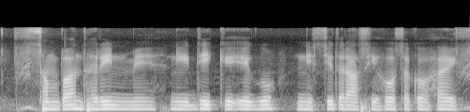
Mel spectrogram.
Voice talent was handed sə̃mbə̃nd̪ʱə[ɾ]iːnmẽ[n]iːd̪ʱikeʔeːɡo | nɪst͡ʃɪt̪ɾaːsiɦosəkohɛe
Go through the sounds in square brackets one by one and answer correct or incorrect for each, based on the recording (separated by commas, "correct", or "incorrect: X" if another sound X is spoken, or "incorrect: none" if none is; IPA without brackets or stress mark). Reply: correct, correct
